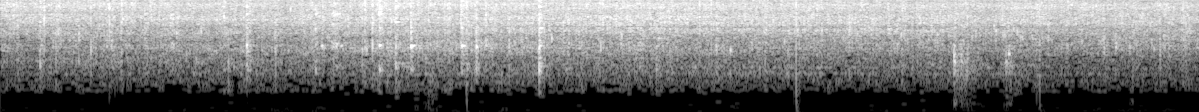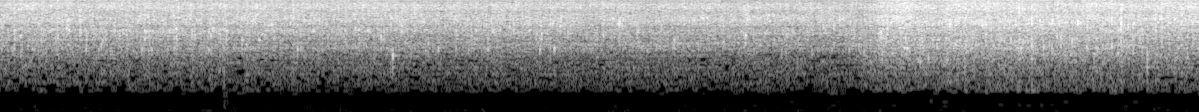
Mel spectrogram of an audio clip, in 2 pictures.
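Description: Ground onion paste frying in hot oil in a pan: a steady, loud sizzle, with a few sharp clicks in the first few seconds. The sizzle gets a little louder about ten seconds in.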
